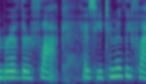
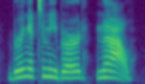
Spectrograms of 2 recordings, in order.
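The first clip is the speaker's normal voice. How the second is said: louder, harsh order; angry command; 10 dB louder, slower than usual. A narrator's reading. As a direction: demand it sharply. King orders the raven.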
